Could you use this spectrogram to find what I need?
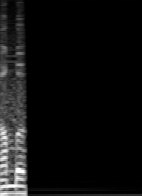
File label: Bouncy Balls speech, MOS 6581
